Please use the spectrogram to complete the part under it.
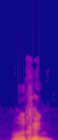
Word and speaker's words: München: Los alemanes no dicen Múnich, dicen München. O München. O como... – München.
